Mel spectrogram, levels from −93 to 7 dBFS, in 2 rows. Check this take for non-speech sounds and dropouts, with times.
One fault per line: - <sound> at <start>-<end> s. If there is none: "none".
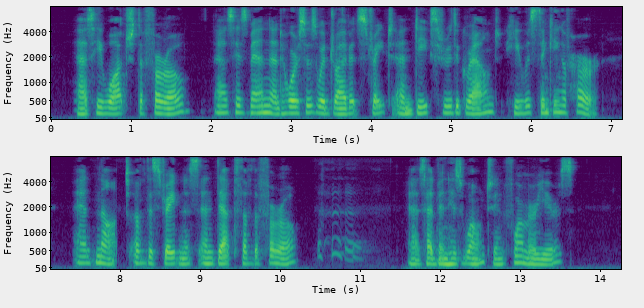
- dropout at 8.0-8.1 s
- laugh at 10.5-11.3 s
